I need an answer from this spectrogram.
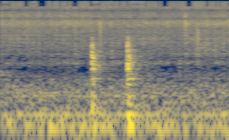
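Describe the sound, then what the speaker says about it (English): Olive oil hissing in a hot preheated pan makes a loud, steady sizzle that runs through the whole stretch. A few brief scrapes and clicks break in, and no voice is heard. "Gonna add some olive oil"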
